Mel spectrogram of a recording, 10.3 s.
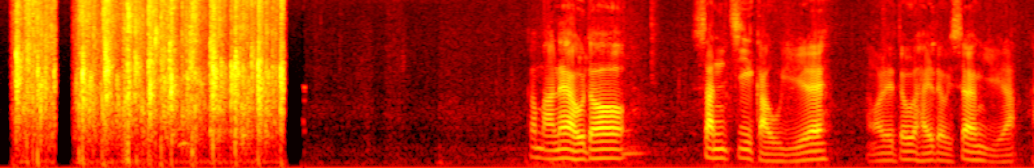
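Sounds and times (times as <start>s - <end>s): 
warm audience applause: 0.1s - 2.9s
speech: 5.3s - 6.4s, 7.0s - 10.3s.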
